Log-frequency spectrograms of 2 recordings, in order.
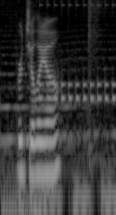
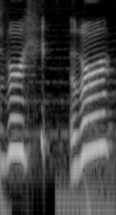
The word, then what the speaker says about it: Virgilio: Look, winded, Virgilia. It's pronounced Virgilio. No, I'm pretty sure it's Virgilio.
